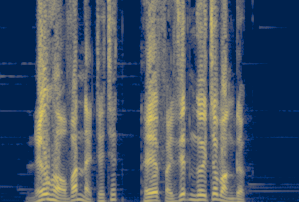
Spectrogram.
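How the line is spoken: Frenzied furious roar. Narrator (Vietnamese): hắn phùng mang trợn mắt, điên cuồng gầm rống lên

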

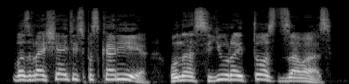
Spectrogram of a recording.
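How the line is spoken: Shouted. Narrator (Russian): крикнула Оксана

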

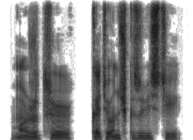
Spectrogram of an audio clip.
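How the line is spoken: Hesitant father's suggestion. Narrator (Russian): неуверенно предложил папа

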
